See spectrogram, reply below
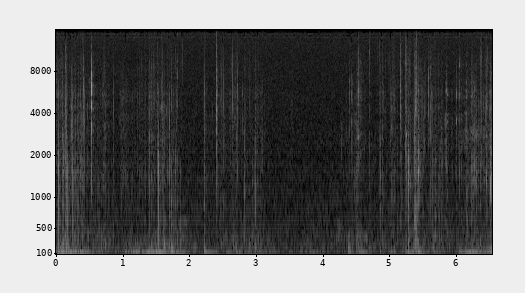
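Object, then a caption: Bar of soap cut with a blade. A utility knife blade cuts and scrapes a solid orange bar of soap, chipping off dry, crumbly pieces. Quick, bright clicks and crackles come in dense bursts, with a low rumble underneath. The bursts fade to a quieter scraping in the middle, then pick up again toward the end.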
